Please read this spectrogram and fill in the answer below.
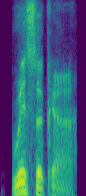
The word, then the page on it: ricercar: British English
